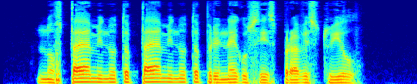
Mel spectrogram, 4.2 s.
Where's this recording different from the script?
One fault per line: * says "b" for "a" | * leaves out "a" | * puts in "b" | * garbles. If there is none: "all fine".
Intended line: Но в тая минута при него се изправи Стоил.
* puts in "тая минута"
